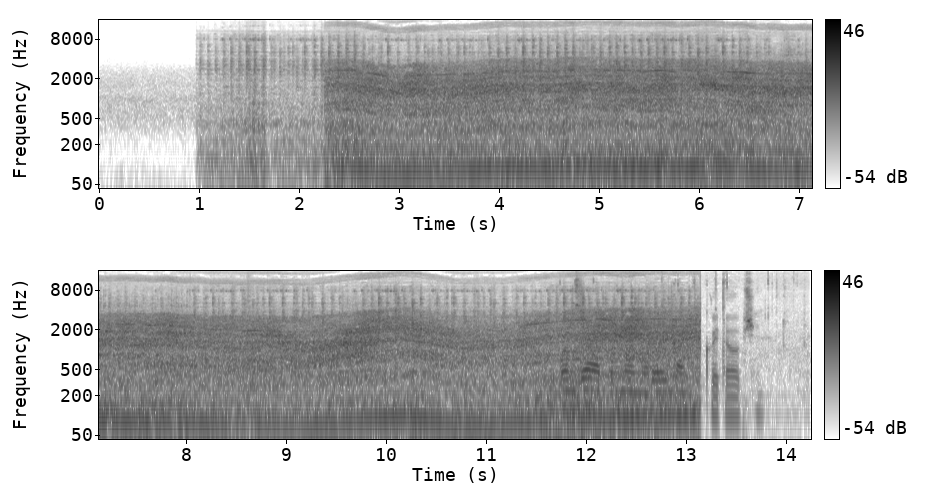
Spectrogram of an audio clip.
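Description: A tank engine rumbles loudly and steadily.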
